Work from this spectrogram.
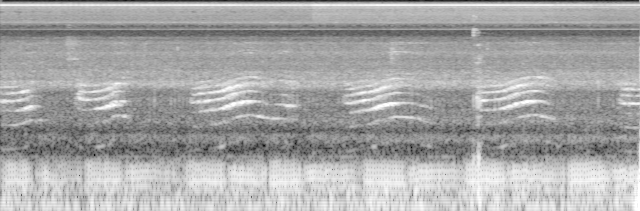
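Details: A Maine Coon kitten on its first day, the only kitten born in its litter, gives thin, rising-falling mews every second or two over a low hum.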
